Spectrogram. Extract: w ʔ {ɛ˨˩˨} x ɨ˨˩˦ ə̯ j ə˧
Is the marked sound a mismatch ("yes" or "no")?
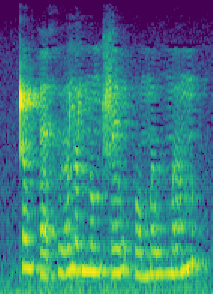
no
